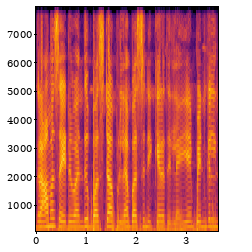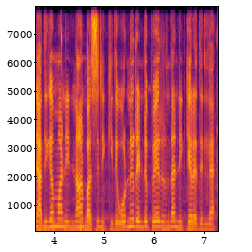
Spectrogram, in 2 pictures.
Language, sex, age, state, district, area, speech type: Tamil, female, 30-45, Tamil Nadu, Erode, rural, spontaneous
